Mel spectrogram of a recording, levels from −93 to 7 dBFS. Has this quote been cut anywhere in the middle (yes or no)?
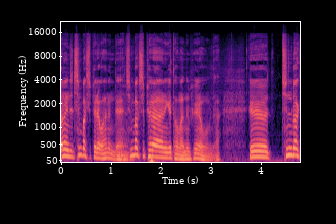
yes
